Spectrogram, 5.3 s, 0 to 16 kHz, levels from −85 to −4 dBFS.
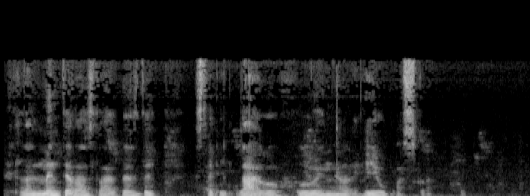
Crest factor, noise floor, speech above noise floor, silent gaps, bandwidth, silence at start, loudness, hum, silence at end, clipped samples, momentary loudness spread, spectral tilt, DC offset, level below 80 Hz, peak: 22 dB; -61 dBFS; 35 dB; none; 12 kHz; 0.05 s; -27 LUFS; none; 0.65 s; under 0.1%; 8 LU; -5 dB/octave; under 0.1%; -44 dBFS; -6 dBFS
